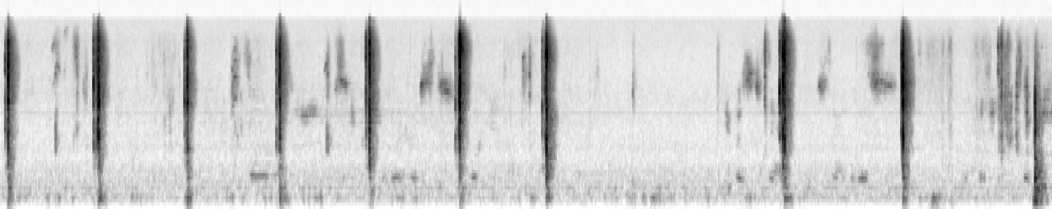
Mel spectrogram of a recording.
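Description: Sharp plastic clicks, roughly one a second with a pause about two-thirds of the way through: hard plastic trading-card holders knocking together as the cased cards are handled one by one.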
